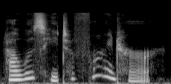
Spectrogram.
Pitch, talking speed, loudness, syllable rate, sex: 250 Hz, 210 wpm, -19 LUFS, 3.6 syllables/s, female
